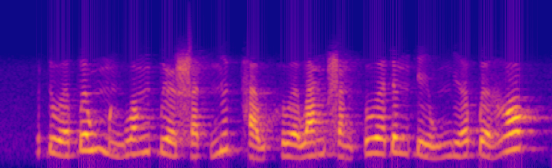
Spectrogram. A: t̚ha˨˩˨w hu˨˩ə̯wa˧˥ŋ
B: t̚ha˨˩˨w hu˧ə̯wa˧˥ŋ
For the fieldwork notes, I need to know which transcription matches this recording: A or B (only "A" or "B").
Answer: A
